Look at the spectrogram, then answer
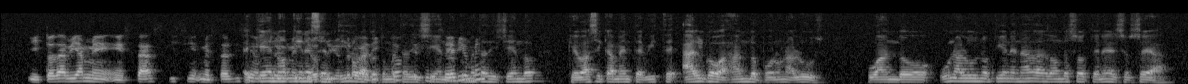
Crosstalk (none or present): present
